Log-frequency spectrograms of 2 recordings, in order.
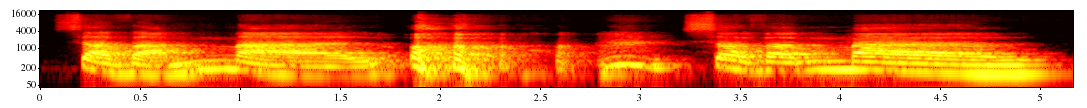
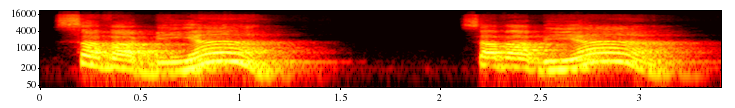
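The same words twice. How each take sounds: First: Mock glum ça va mal. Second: Ça va bien sung up high and slow; happy ça va bien. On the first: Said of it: "That means I am not good". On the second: Teacher to children, a cheerful high ça va bien. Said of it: "How are you?". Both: Shown as a demonstration.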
